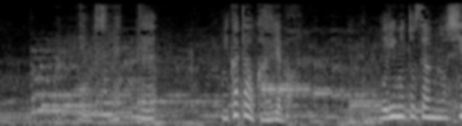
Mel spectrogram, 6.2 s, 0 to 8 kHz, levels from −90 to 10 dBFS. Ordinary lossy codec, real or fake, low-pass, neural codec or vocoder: MP3, 32 kbps; fake; 7.2 kHz; codec, 16 kHz, 4 kbps, FreqCodec, smaller model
